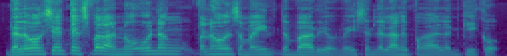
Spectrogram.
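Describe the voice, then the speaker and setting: A man with a Filipino accent, co-hosting a radio show with excitable, joking interjections and banter. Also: on the high side, a little fast, smooth, dry recording. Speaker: radio co-host. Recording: music playing behind the voice. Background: music bed.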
